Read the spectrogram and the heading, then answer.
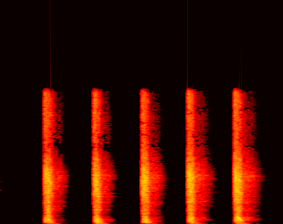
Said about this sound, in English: this breathwork practice is done with forceful exhales out of the nose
